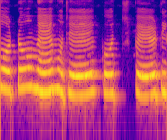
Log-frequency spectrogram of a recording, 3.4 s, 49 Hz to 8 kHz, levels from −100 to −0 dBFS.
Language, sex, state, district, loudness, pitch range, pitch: Hindi, female, Madhya Pradesh, Umaria, -12 LUFS, 265-300 Hz, 275 Hz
